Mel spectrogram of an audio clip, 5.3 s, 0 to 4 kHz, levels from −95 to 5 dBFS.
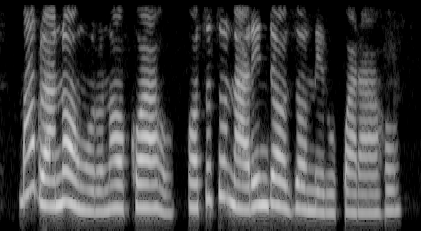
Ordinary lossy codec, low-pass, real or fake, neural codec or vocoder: none; 3.6 kHz; real; none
